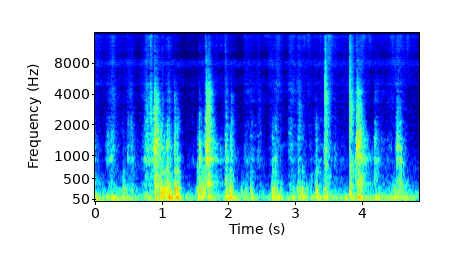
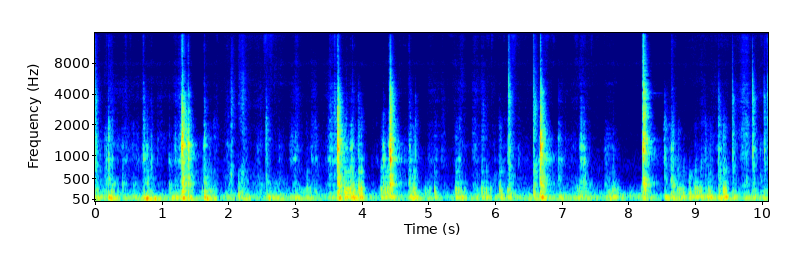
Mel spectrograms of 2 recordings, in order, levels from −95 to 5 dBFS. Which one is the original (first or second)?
second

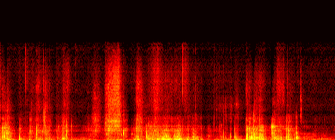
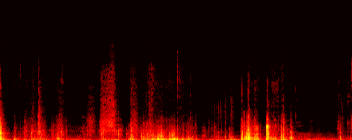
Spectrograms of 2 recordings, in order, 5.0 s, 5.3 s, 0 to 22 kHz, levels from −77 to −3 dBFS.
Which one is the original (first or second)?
second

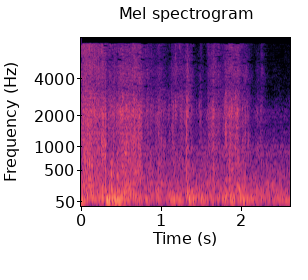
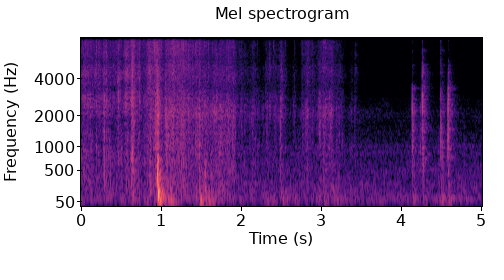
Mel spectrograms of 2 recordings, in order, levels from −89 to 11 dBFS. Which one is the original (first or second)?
first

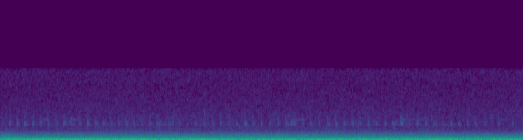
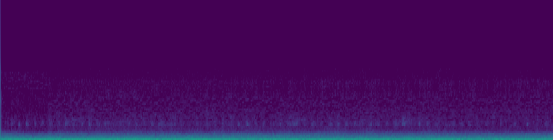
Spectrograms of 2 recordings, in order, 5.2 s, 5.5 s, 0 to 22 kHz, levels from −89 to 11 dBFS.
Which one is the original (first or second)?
first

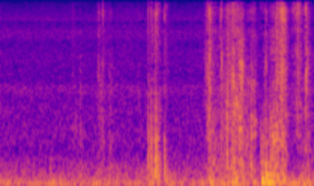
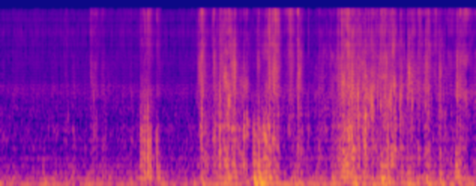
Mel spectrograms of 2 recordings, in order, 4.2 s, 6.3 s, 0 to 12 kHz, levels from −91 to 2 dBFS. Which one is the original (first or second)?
first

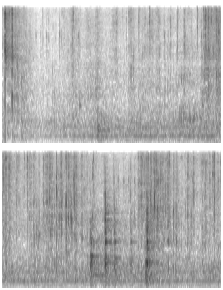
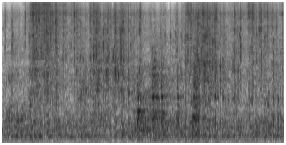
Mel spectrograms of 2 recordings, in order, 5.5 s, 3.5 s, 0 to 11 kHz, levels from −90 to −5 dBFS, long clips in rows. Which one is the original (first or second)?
first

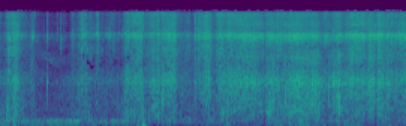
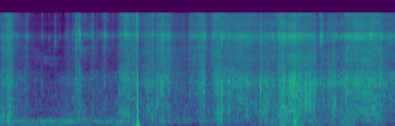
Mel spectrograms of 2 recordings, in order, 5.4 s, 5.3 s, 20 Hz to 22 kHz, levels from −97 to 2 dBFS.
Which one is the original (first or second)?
first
